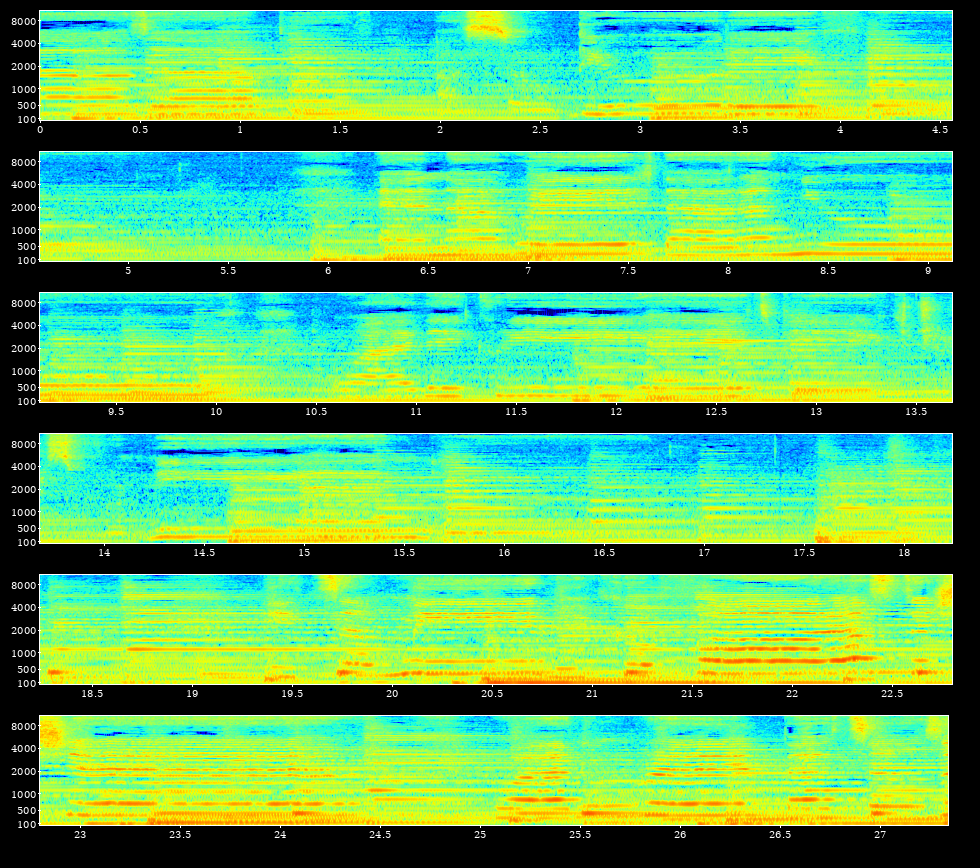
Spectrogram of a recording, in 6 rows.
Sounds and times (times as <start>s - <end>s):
Music: 0.0s - 27.3s.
